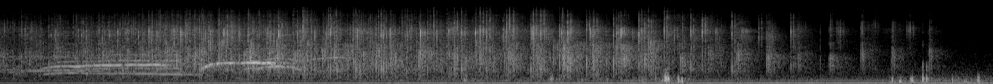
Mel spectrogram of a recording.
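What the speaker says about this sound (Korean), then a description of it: "다시 한번 따뜻한 박수 부탁드립니다" Audience at a joint candidate speech meeting for a redevelopment committee election applauds, dense clapping at first that thins into scattered individual claps, with a brief voice murmur early on and low room hum throughout.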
